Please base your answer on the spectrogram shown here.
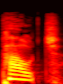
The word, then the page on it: pouch: American English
